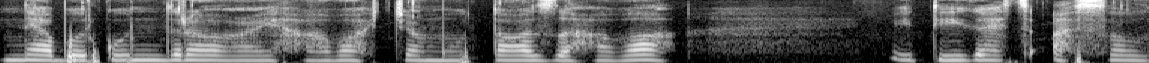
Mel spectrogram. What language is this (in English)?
Kashmiri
